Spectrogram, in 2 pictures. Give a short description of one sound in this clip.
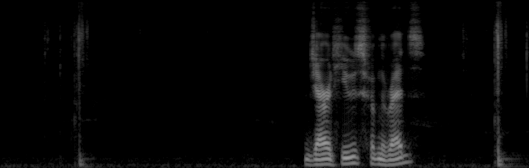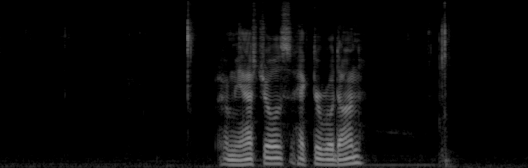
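Cardboard cards click softly as a hand handles them.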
